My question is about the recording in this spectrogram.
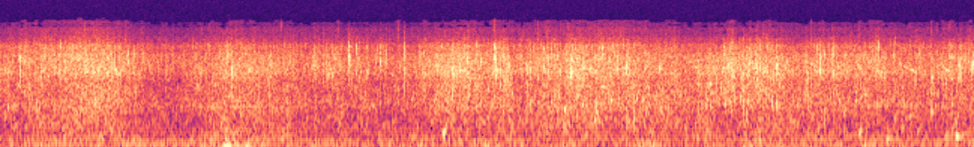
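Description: Wind buffeting the microphone over sea waves washing against the shore, a steady noisy rush, with one brief low bump about two seconds in.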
